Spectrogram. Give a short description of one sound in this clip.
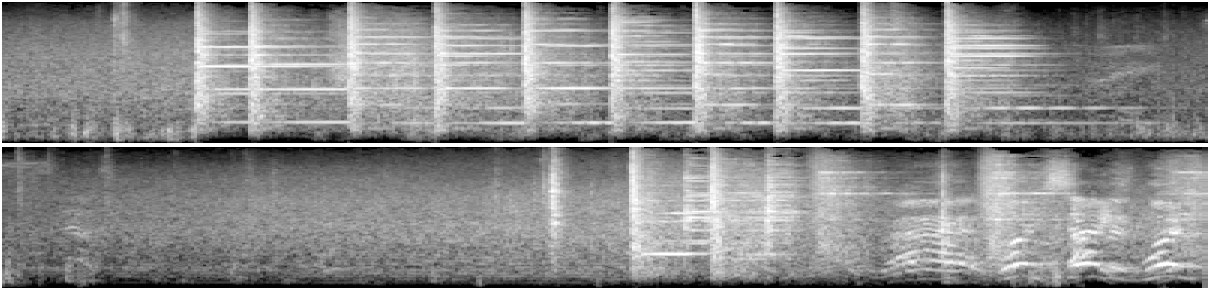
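Gunshots fire in quick succession, loud and sharp.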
